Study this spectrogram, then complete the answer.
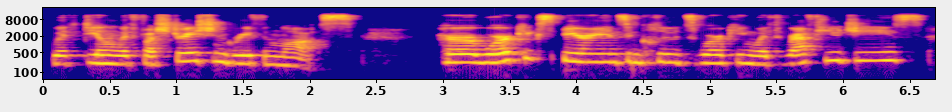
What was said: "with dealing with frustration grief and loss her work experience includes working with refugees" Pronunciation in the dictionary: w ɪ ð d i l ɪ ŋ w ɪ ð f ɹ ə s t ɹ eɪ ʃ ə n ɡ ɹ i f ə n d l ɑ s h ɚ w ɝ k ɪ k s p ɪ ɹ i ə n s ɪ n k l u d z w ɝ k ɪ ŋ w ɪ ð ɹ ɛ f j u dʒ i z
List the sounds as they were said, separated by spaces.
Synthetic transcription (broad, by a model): w ɪ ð d i l ɪ ŋ w ɪ ð f ɹ ə s t ɹ eɪ ʃ ə n ɡ ɹ i f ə n l ɑ s h ɚ w ɝ k ɪ k s p ɪ ɹ i ə n s ɪ n k l u d z w ɝ k ɪ ŋ w ɪ ð ɹ ɛ f j u dʒ i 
